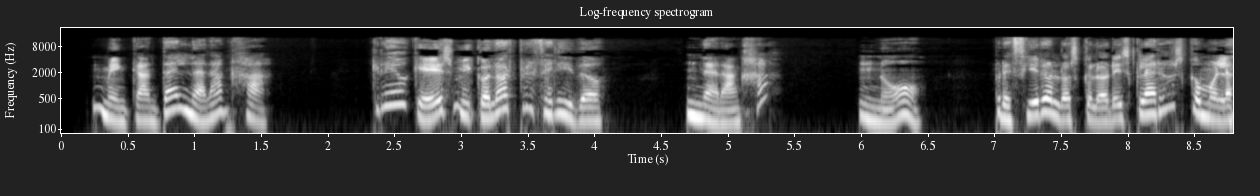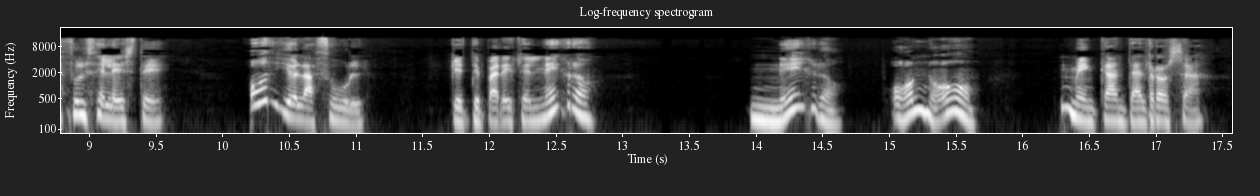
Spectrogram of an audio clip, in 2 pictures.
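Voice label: Spanish dictionary, frauen aus aller welt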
